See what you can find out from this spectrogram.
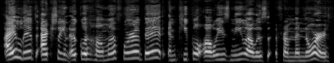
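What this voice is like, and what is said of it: Pennsylvania Pittsburgh accent. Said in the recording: “I detected some kind of an Eastern accent, so I was right, Pittsburgh ... you sound so Pennsylvania”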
